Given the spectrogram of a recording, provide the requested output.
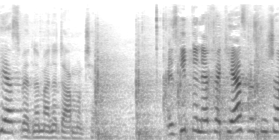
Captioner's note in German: Beifall DIE LINKE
